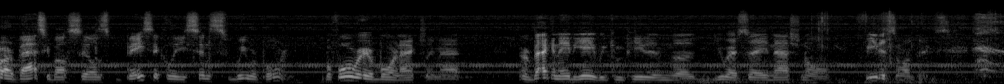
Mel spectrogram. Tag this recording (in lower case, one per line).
speech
